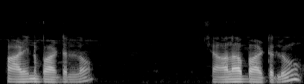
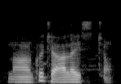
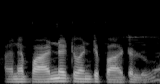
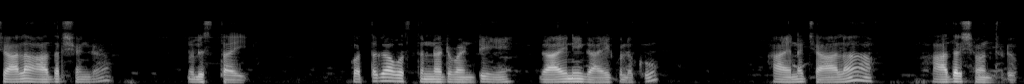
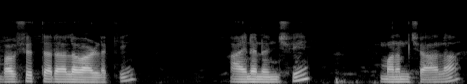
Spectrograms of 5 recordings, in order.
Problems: none marked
